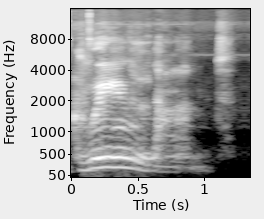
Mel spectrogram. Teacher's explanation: Remember the stress is on green.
